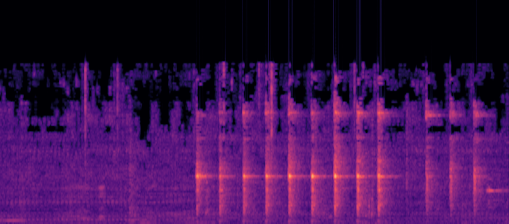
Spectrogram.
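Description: A metal rod clinks and taps against metal parts.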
